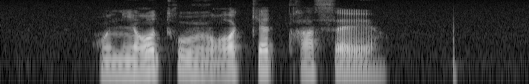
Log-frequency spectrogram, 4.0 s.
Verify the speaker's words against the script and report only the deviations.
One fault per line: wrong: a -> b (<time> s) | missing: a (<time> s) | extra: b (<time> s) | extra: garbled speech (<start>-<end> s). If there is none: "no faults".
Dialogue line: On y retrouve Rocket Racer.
no faults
